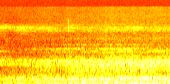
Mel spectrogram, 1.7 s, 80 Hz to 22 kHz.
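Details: Gas furnace on a thermostat call for heat (setpoint raised to 77), inducer motor starting before pressure switch proving at -0.30 and hot surface ignition: quiet, smooth low whir with a faint steady tone, no rattles or scraping; normal inducer start.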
